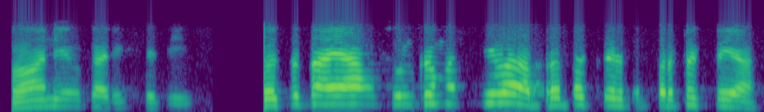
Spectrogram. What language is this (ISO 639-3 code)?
san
